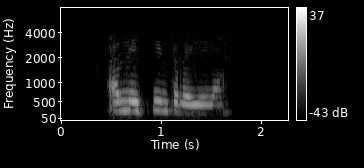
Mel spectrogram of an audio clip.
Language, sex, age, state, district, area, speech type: Hindi, female, 18-30, Uttar Pradesh, Chandauli, rural, conversation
